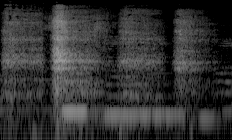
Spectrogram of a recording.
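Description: Three heavy, gasping breaths in quick succession, fairly loud, with a slight voiced groan in them, like someone panting hard after a treadmill workout.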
